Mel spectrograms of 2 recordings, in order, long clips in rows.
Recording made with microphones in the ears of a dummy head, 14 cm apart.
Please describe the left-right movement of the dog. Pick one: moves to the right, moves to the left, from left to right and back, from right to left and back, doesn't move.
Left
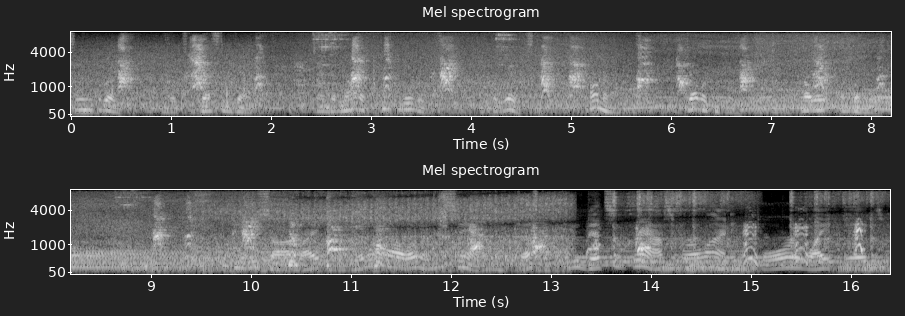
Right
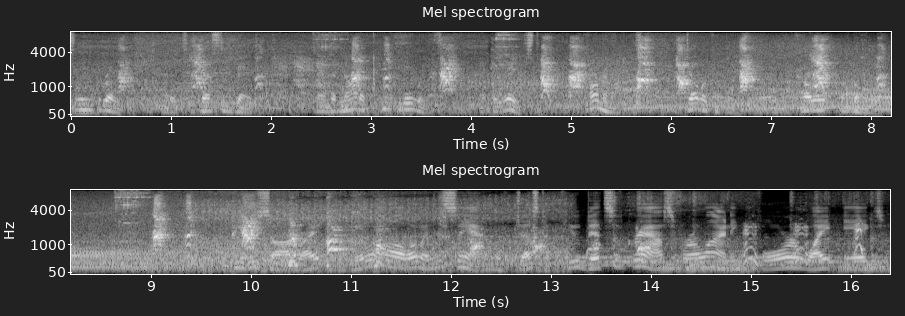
from left to right and back.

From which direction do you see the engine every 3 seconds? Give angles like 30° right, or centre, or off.
80° right, 70° right, 50° right, 10° right, 30° left, 50° left.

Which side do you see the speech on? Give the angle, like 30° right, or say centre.
50° right.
